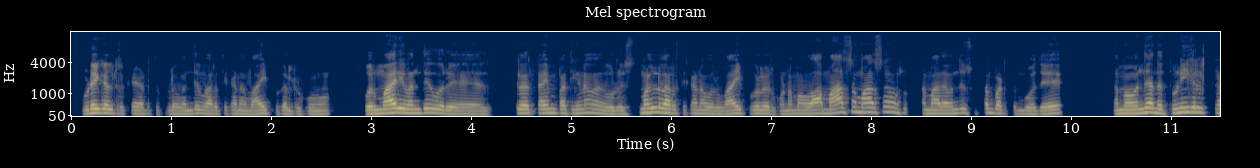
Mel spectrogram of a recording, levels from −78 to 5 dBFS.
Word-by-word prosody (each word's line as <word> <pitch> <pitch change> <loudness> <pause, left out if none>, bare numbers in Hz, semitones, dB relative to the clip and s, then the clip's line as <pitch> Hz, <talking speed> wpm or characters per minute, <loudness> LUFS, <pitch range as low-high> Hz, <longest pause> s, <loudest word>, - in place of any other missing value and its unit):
உடைகள் 175 +1 +5
இருக்கிற 145 0 -6
இடத்திற்குள்ள 140 0 -8
வந்து 145 +3 -3
வருவதற்கான 140 -1 -4
வாய்ப்புகள் 145 0 -3
இருக்கும். 135 +2 -6 0.4
ஒரு 150 - +4
மாதிரி 185 +2 +9
வந்து 170 +2 +1
ஒரு 150 -3 +2 0.6
சில 170 0 +4
டைம் 175 +1 +1
பார்த்தீங்கனா 165 +2 -3 0.2
ஒரு 140 0 -2
ஸ்மெல் 185 +7 +2
வருவதற்கான 150 -3 -1
ஒரு 135 - -3
வாய்ப்புகளும் 150 +1 -1
இருக்கும். 135 0 -7
நம்ம 145 +2 +1
மாசம் 205 +2 +1
மாசம் 205 +1 0 0.3
நம்ம 150 0 -1
அத - - 0
வந்து 170 +3 -3
சுத்தப்படுத்தும்போது, 145 -5 -4 0.7
நம்ம 155 +1 +3
வந்து 180 +5 +4
அந்த 170 -2 +2
துணிகள் 205 +2 +3
155 Hz, 160 wpm, -24 LUFS, 140-175 Hz, 0.7 s, மாதிரி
